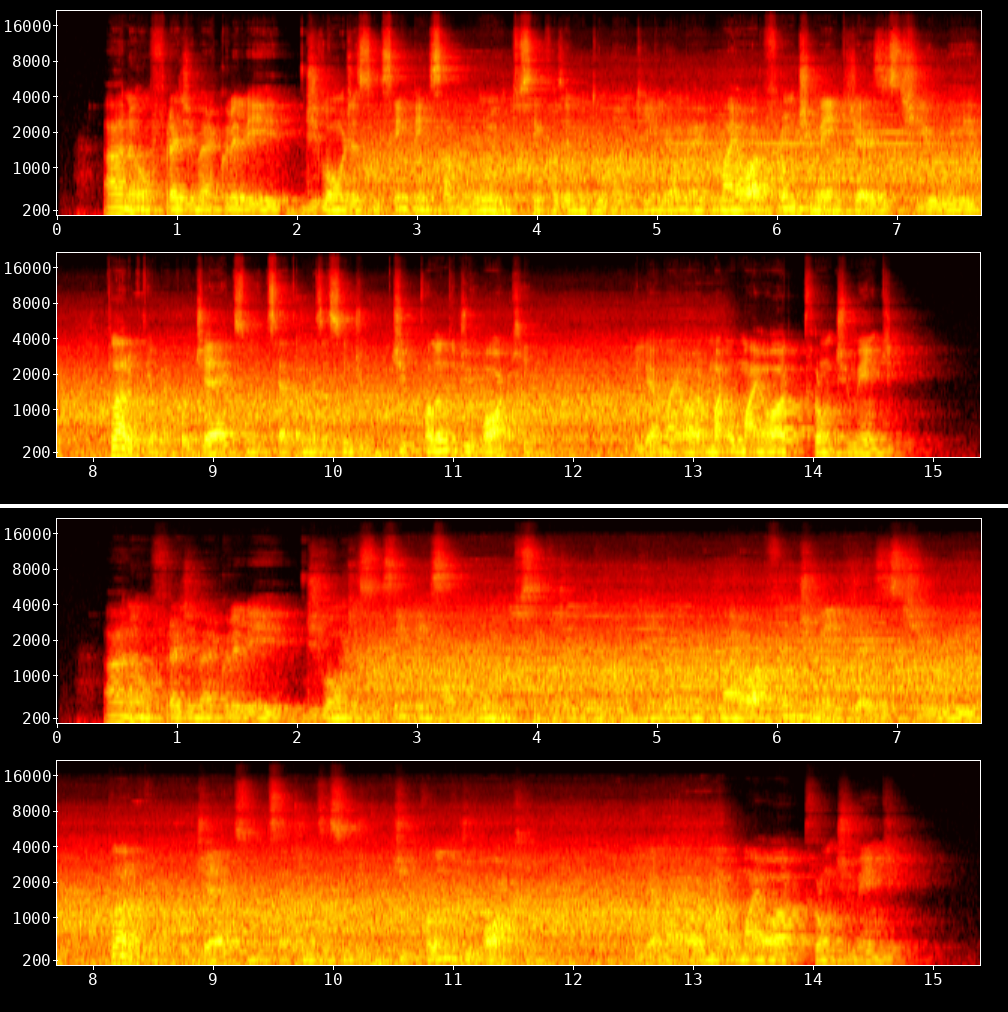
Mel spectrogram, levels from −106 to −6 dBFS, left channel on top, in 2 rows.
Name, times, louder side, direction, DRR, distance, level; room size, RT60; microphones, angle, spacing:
voice 1, 0.4-11.7 12.5-14.6, left 3 dB, 40° left, 3 dB, 0.3 m, -32 dB
sound 1, 2.3-13.3, right 1 dB, 75° right, 0.6 m, -35 dB
2.6 x 2.4 x 3.8 m, 0.98 s
head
